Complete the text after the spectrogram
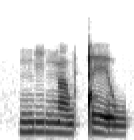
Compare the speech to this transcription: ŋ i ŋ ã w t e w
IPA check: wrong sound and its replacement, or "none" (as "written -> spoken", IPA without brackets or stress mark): t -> ǃ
